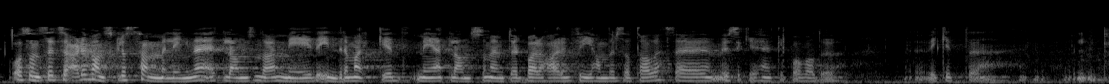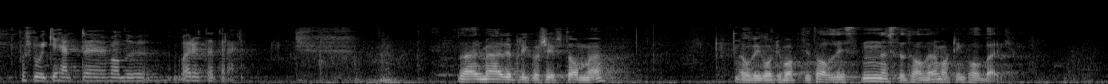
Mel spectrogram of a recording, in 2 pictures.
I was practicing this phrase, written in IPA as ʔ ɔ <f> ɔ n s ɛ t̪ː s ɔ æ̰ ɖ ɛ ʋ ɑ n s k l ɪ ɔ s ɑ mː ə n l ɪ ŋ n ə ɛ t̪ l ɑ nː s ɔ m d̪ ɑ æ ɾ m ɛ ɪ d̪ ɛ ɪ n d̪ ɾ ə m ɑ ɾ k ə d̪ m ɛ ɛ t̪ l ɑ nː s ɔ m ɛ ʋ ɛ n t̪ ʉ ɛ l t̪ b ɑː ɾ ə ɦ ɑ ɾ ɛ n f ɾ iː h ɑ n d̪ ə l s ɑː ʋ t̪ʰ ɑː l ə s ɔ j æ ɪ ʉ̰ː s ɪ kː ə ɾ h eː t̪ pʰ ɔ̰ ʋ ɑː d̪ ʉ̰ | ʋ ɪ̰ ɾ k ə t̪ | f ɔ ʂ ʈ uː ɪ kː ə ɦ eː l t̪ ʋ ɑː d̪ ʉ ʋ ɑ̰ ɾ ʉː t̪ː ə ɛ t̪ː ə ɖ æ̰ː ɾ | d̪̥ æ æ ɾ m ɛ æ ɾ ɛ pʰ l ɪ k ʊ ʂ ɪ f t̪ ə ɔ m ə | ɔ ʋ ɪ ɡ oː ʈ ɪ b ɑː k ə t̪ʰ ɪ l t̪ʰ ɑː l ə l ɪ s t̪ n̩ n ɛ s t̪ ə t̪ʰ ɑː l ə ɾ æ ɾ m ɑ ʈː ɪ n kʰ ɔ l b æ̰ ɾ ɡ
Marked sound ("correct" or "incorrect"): incorrect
